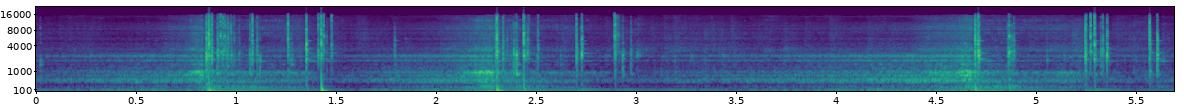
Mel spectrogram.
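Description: CNC lathe turning a steel bar with a round chip-breaking insert: a steady machine hum and the hiss of the cut, which swells and fades several times. Irregular sharp clicks come from short broken chips flying off and striking the machine.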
